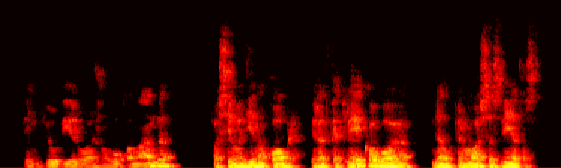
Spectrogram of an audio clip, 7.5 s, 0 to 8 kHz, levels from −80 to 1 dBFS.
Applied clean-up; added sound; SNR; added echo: none; none; none; reverberation time 0.2 s.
